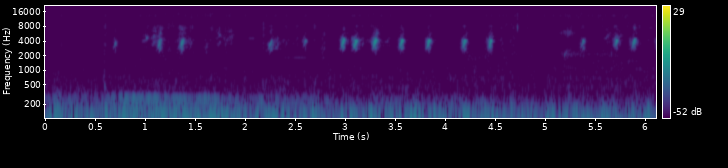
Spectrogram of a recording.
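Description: A small bird chirping: a run of short high chirps, at times about three a second, over a low steady rumble.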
